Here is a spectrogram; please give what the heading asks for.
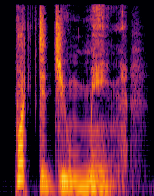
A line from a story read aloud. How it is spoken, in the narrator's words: practically spat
